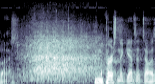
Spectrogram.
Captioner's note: audience laughs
